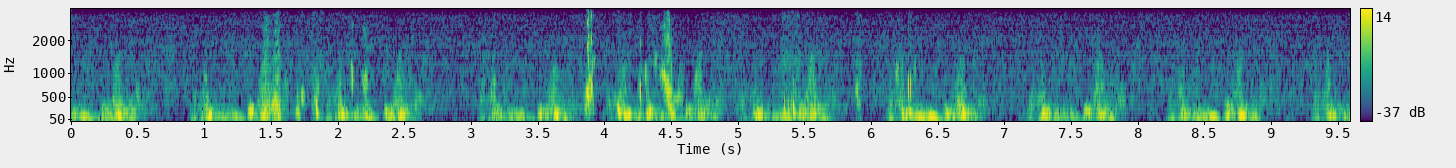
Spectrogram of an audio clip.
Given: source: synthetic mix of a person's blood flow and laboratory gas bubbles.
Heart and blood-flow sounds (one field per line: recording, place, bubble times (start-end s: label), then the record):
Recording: Doppler ultrasound of blood flow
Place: precordium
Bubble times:
1.41-1.63 s: bubbles
1.67-1.77 s: bubbles
1.80-1.89 s: bubbles
2.08-2.14 s: bubbles
2.17-2.27 s: bubbles
3.81-3.95 s: bubbles
4.06-4.21 s: bubbles
4.23-4.60 s: bubbles
5.31-5.46 s: bubbles
5.87-5.94 s: bubbles
6.17-6.22 s: bubbles
6.24-6.34 s: bubbles
From the record:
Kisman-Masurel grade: 223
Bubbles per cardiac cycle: several, 3 to 8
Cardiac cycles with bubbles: 10 to 50%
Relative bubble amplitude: loud (0.450 to 0.775)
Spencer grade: 2 (many but less than half of the cardiac periods contain bubble signals, singularly or in groups)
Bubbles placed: only in the low amplitude regions of the cardiac cycle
